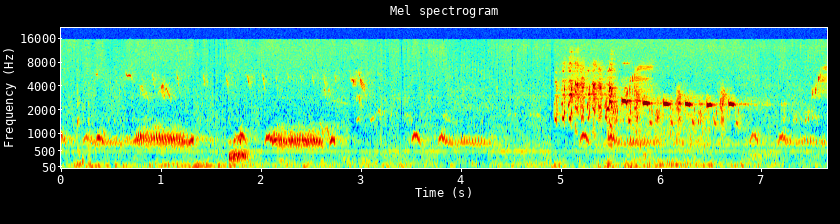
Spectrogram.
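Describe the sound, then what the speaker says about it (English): A grey go-away bird calls with low, repeated nasal notes at a quiet waterhole, followed by a brighter burst of chattering calls from another direction. "There's a grey go-away bird calling now as well."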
